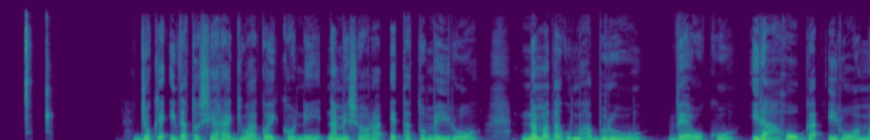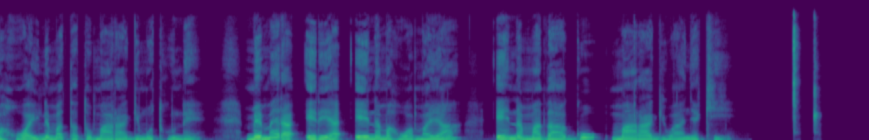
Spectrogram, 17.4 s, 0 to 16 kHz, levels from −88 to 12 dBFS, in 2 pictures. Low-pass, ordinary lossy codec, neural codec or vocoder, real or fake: 14.4 kHz; none; none; real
